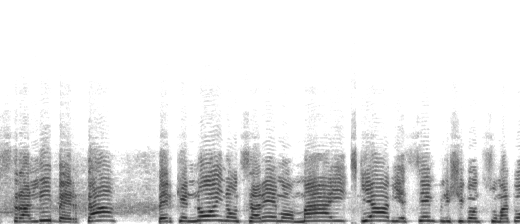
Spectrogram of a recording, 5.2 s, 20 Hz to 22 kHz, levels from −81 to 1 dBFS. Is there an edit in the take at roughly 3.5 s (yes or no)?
yes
